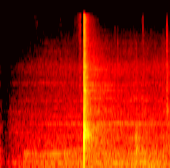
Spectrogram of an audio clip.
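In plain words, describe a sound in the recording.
A hard plastic frame knocks sharply once.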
